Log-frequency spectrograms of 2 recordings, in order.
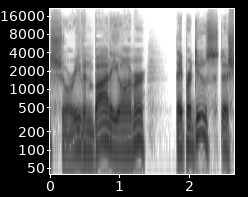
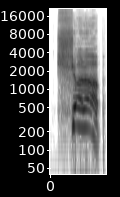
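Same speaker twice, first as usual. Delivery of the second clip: loud, much higher furious roar; 14 semitones higher, 5 dB louder than usual. Acted. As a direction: explode at him. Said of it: "the man roared".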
